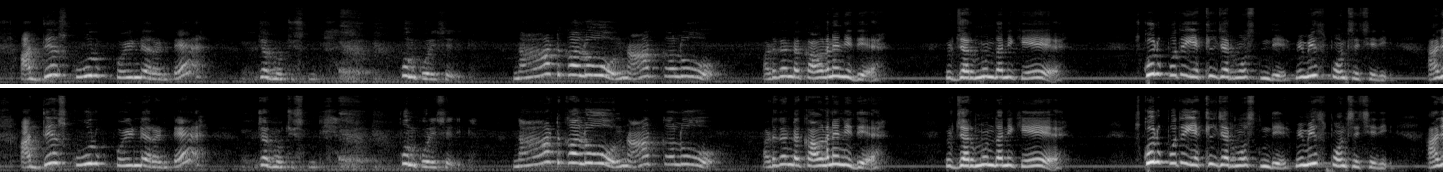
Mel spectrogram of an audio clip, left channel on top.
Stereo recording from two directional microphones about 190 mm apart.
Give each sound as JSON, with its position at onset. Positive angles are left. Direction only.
{"t": 0.2, "sound": "a woman's voice", "side_deg": -15}
{"t": 4.0, "sound": "a woman's voice", "side_deg": -15}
